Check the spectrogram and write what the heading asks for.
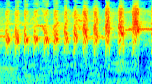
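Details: Greater green leafbird (Chloropsis sonnerati, cucak hijau) from Indonesia, a green treetop songbird of forests and mangroves, gives a fast run of bright, high chirping notes, about eight per second, each a short sweep rising slightly at the end.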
